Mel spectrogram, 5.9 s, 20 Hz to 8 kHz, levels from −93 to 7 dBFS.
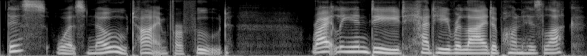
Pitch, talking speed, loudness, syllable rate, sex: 200 Hz, 145 wpm, -18 LUFS, 3.9 syllables/s, female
